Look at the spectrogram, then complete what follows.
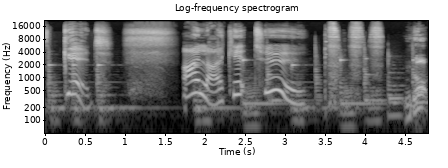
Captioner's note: sniffing; sniffs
